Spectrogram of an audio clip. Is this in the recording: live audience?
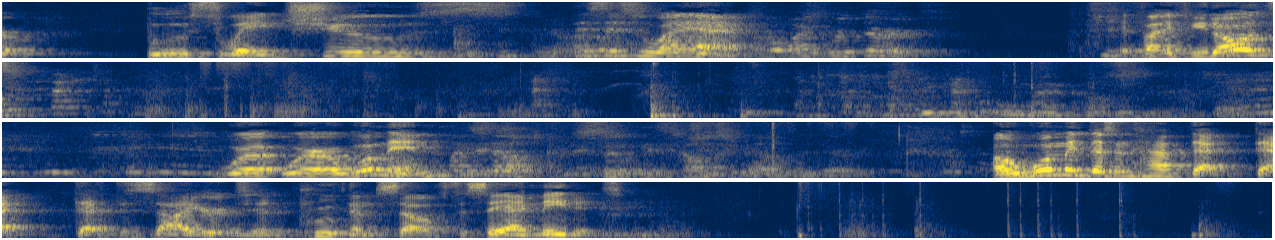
yes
